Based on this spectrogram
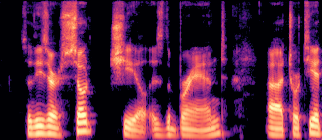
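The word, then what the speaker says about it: Xochitl: And then right under that it says pronounced Sochil. So, these are Sochial is the brand.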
